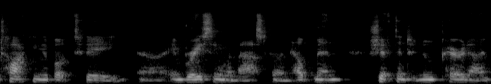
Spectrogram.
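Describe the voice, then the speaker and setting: Man with a Canadian accent at a moderate pace, with very wide pitch swings. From western Canada, Calgary. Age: 60s. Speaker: retired police officer and speaker. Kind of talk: talk to an online audience.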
